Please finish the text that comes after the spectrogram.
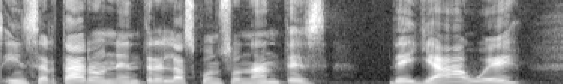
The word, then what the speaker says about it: Yahweh: Normalmente nosotros mencionamos Yahweh, la palabra y hhwh no tiene vocales. ¿Quién eres? Yo soy Yahweh. Oh, okay. ¿Por qué Yahweh? Para que sea imposible de pronunciar. Los judíos en su afán de no usar el nombre de Dios en vano, como dice el mandamiento en Éxodo, decidieron insertar las vocales de Adonay.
